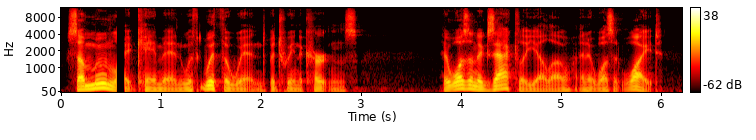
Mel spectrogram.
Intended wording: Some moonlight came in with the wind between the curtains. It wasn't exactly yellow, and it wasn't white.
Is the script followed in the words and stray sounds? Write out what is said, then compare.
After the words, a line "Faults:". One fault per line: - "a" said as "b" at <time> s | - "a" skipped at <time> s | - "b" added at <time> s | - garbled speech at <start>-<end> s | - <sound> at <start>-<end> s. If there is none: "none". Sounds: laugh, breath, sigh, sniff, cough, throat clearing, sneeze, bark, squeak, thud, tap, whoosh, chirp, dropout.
Some moonlight came in with with the wind between the curtains. It wasn't exactly yellow, and it wasn't white.
Faults:
- dropout at 0.6-0.6 s
- "with" added at 1.4 s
